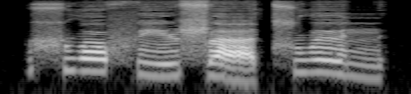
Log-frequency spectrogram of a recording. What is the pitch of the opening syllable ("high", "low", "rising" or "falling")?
high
